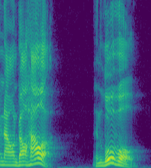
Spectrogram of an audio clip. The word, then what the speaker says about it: Louisville: now in Valhalla in Louisville which you got to pronounce Louisville or the people in Louisville get mad if you say Louisville or really mad if you say something silly like Lewisville you wouldn't do that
